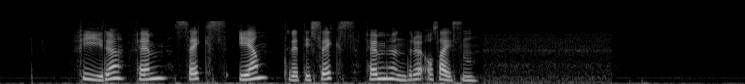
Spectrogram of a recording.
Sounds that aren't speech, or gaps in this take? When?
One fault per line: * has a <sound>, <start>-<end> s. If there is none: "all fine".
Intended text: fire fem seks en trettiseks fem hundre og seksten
all fine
